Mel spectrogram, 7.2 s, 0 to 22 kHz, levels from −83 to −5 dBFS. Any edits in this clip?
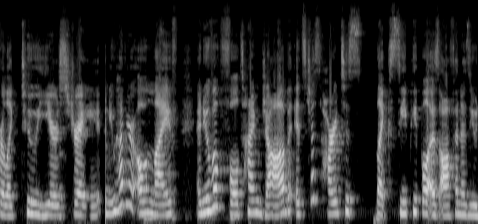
yes; 1 cut; at 1.6 s

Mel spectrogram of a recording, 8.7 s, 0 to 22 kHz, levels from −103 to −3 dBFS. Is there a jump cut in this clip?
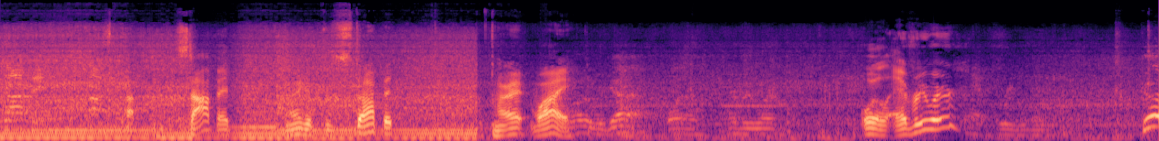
yes; 2 cuts; at 2.1 s, 3.5 s

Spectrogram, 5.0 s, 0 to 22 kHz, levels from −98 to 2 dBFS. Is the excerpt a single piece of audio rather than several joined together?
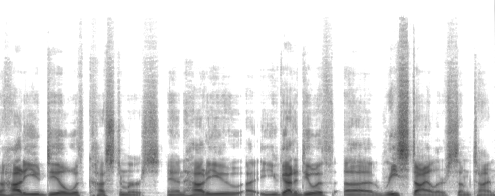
yes; 0 cuts

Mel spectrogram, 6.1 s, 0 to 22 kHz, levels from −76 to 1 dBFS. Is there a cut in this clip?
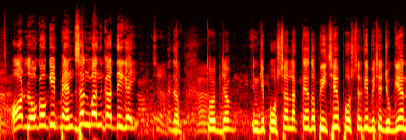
yes; 1 cut; at 2.6 s

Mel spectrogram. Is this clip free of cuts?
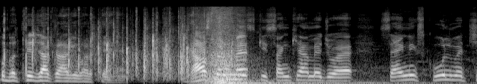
no; 1 cut; at 2.4 s

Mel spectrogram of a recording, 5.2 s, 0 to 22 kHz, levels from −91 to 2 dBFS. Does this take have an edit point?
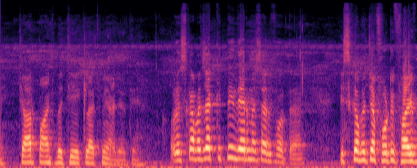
no; 0 cuts

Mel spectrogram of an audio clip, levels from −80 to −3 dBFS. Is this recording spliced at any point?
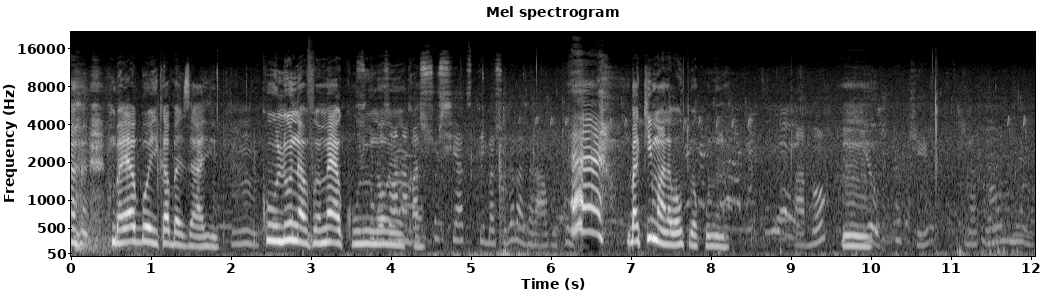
no; 0 cuts

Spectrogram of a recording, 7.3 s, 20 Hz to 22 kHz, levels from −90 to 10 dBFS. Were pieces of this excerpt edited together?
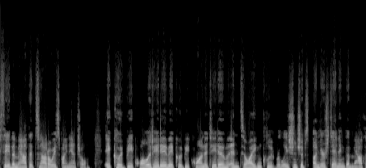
no; 0 cuts

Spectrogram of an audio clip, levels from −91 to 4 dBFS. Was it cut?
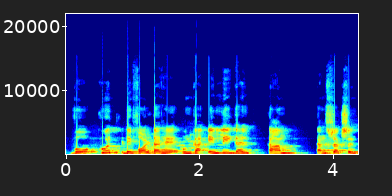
no; 0 cuts

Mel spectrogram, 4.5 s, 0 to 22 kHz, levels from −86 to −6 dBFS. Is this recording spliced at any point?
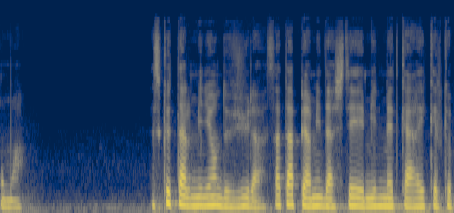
no; 0 cuts

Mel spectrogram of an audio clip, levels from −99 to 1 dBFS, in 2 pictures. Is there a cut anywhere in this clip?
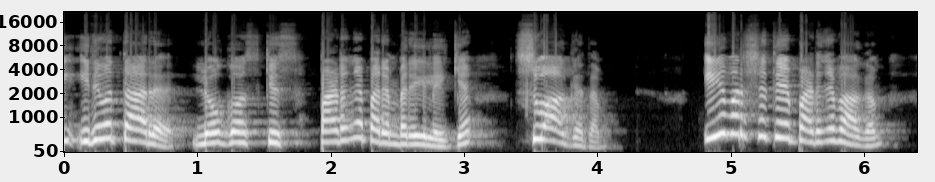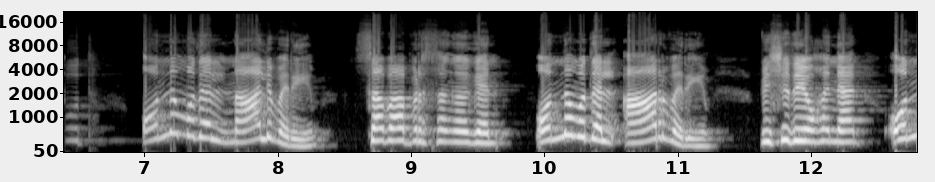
yes; 1 cut; at 6.6 s

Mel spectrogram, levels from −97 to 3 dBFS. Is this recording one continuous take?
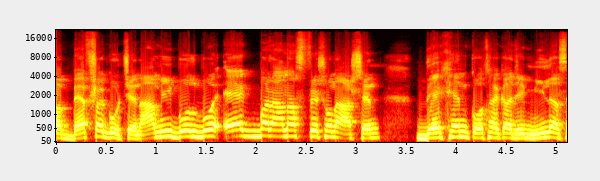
yes; 0 cuts

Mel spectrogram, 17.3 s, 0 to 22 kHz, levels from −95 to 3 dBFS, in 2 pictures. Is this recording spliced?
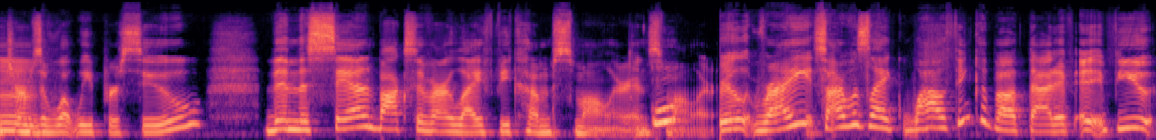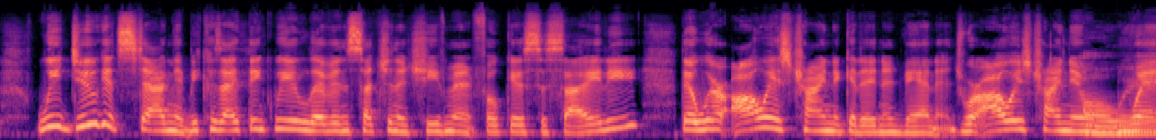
yes; 1 cut; at 5.4 s

